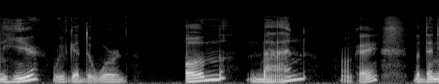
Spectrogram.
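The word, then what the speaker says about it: homme: we get the word om man okay but then it starts with Ash as in French Ash is not pronounced so the first sound that we hear is O Okay and then it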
